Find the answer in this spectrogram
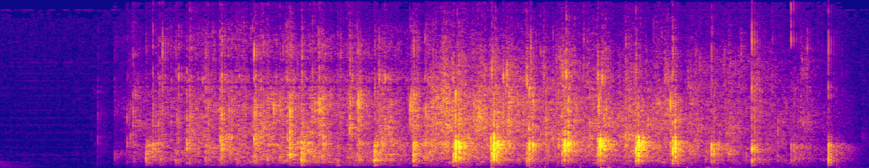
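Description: Audience applauding, starting about a second in and building, with louder, sharper claps standing out over the second half.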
